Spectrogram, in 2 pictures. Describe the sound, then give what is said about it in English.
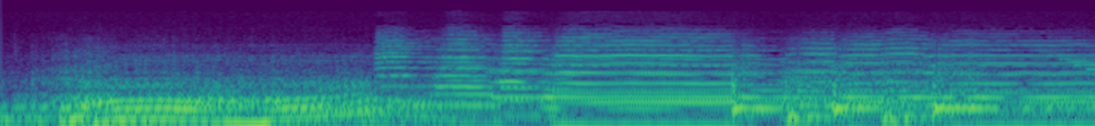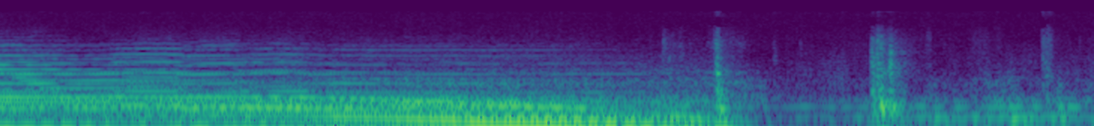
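A car engine rumbles loudly and steadily, its tone shifting as it approaches and turns into a lane, then cuts off and is followed by a couple of sharp thumps like a door closing. “Somebody's coming. It's a car.”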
